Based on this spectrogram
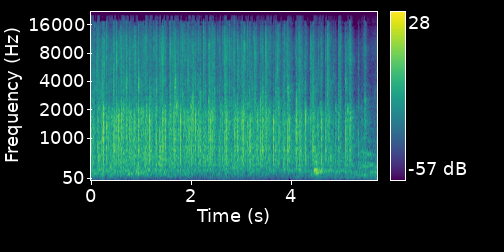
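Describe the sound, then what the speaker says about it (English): An audience at a magic show gives steady applause for a volunteer named Oscar, a dense, continuous patter of many hands clapping for the full stretch, fairly loud and close. "Give Oscar another round of applause."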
